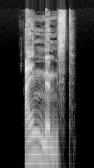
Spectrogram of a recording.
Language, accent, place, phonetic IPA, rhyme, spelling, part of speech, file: German, Germany, Berlin, [ˈaɪ̯nˌnɪmst], -aɪ̯nnɪmst, einnimmst, verb, De-einnimmst.ogg
- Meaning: second-person singular dependent present of einnehmen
